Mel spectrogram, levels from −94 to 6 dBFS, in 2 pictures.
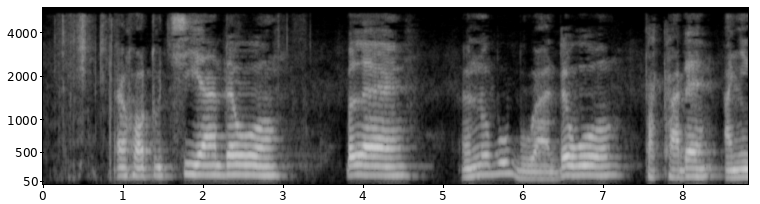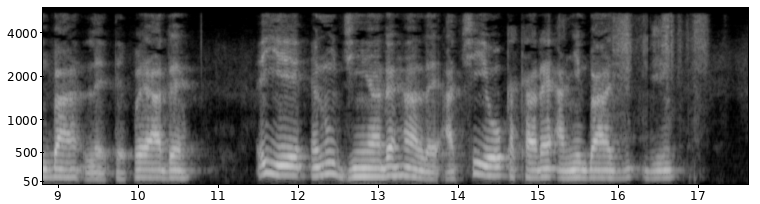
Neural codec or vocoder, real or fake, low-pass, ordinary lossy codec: codec, 16 kHz, 16 kbps, FreqCodec, smaller model; fake; 5.4 kHz; MP3, 32 kbps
